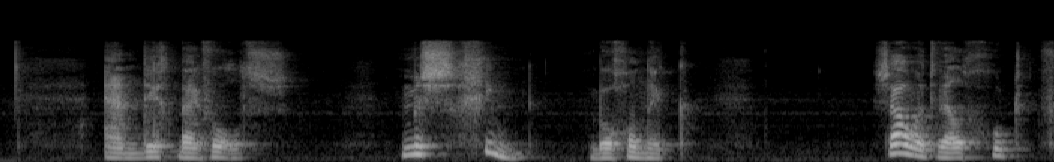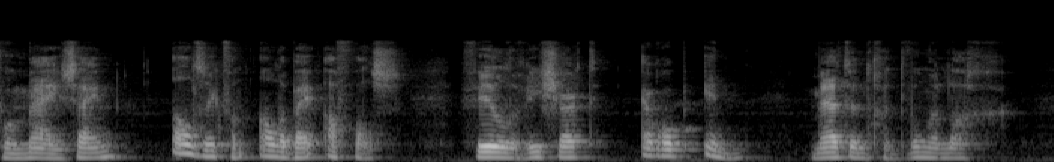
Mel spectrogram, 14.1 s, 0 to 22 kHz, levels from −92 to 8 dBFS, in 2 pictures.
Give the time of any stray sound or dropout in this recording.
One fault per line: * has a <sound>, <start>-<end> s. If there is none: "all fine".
all fine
